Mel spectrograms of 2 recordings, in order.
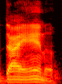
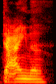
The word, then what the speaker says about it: Dina: Dina, is that how you say her name? I thought it was Diana. It's Dina.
